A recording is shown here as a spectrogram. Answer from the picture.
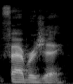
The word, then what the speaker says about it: Fabergé: If anybody is interested, Fabrige is spelled F-A-B-R-E-G-E. – And pronounced Fabergé.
